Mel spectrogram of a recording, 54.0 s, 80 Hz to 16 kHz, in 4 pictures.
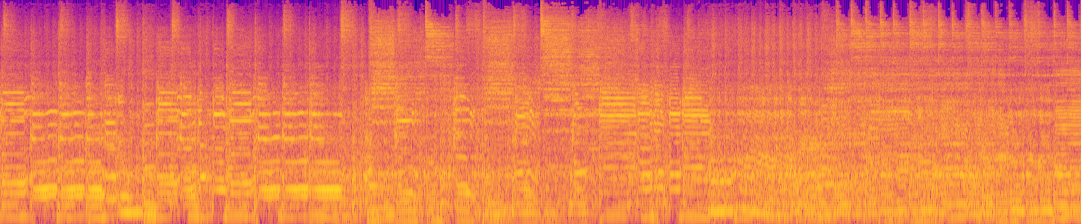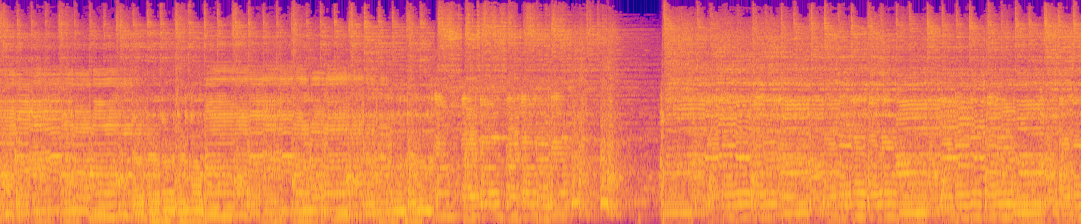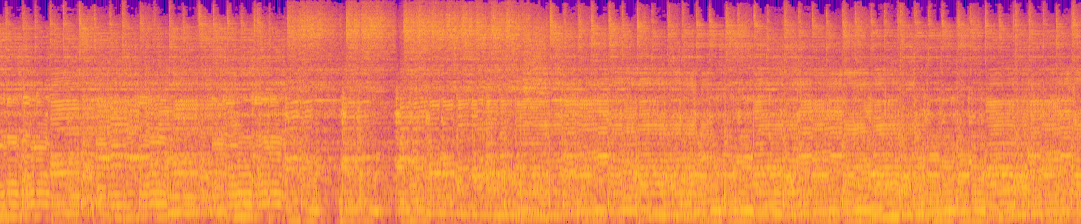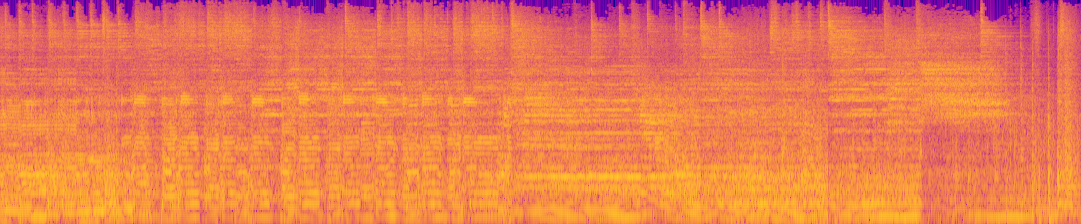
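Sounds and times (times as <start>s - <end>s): saxophone: 0.0s - 20.8s
drum kit: 0.0s - 54.0s
electric guitar: 0.0s - 54.0s
walking electric bass: 0.0s - 54.0s.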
